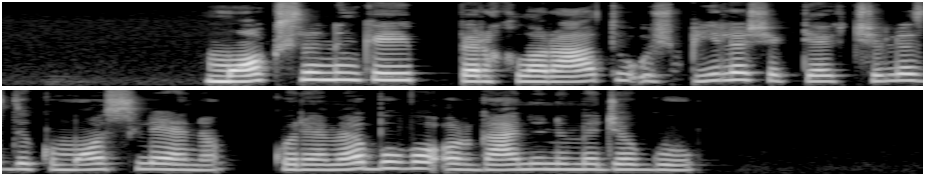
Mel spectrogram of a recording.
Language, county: Lithuanian, Tauragė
